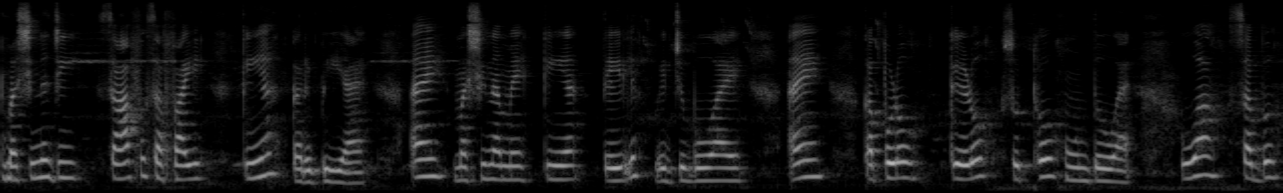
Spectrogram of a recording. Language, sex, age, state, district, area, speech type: Sindhi, female, 30-45, Rajasthan, Ajmer, urban, spontaneous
